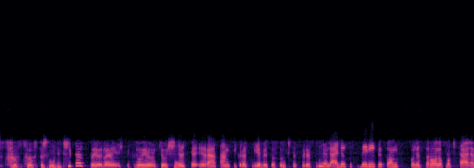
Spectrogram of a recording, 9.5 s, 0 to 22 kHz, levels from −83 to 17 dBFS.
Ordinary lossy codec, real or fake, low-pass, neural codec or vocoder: Opus, 64 kbps; fake; 10.8 kHz; codec, 44.1 kHz, 2.6 kbps, SNAC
